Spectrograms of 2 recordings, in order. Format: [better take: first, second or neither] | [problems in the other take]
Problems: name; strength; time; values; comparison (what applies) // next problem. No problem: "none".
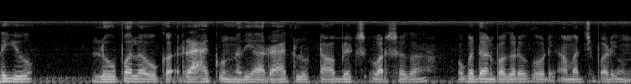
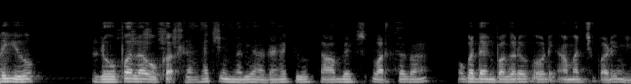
first | noise reduction (neural mask model DeepFilterNet 3)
